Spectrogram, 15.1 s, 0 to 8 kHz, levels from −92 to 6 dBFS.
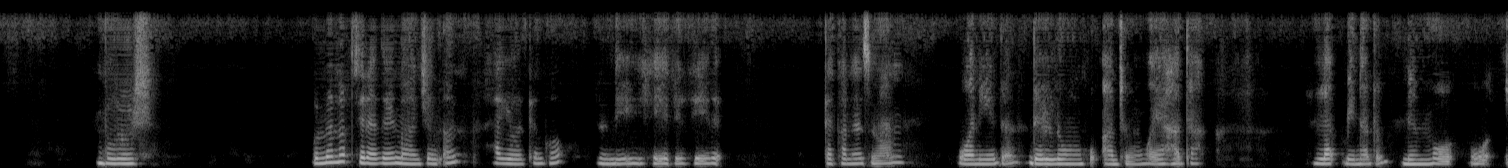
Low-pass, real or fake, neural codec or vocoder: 7.2 kHz; fake; codec, 16 kHz, 1.1 kbps, Voila-Tokenizer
